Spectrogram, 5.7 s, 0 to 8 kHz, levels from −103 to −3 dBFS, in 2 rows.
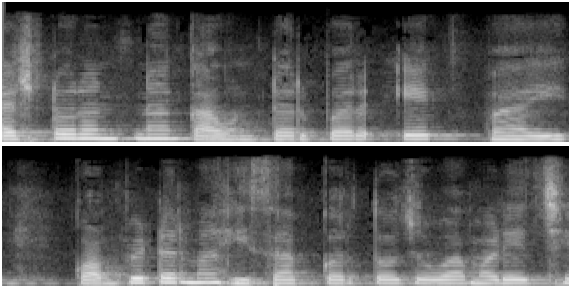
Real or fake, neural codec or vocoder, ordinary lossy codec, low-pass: real; none; AAC, 32 kbps; 7.2 kHz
